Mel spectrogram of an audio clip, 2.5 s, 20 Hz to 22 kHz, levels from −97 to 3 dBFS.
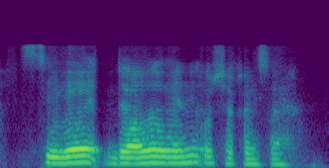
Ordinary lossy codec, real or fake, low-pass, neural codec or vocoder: none; fake; 7.2 kHz; codec, 16 kHz, 1 kbps, FreqCodec, smaller model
